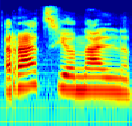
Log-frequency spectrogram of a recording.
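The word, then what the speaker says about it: racjonalna: Е, щодо слова інтелігентна, пам'ятаємо, що це розумна і раціональна. Тут ми розуміємо, це є раціональна. Єдине, при вимові цього прикметника звертайте увагу на вимову. Раціональна має бути ось така роздільна вимова.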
